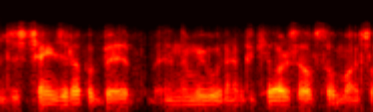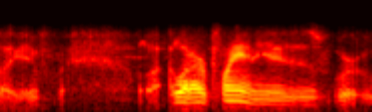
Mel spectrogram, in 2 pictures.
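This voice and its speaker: A young man rambling casually in a vlog, full of fillers and losing his train of thought. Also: a bass voice. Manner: rambling, loses track, many fillers. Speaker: vlogger. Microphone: phone. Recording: tinny phone recording with faint noise.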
